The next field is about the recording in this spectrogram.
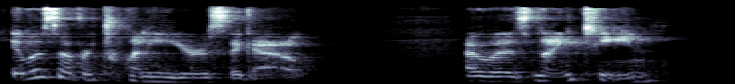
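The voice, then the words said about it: Trembling, emotional voice. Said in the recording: “I can still hear the emotion and the feeling in the way you relive that ... My voice gets a little trembly.”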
